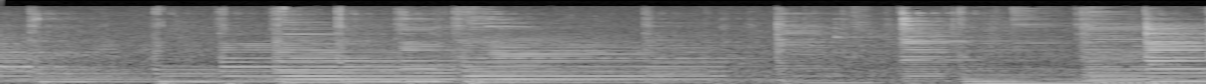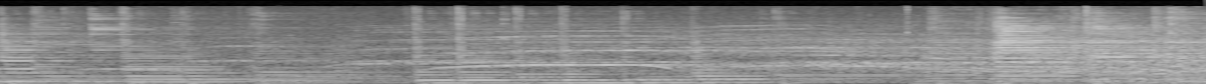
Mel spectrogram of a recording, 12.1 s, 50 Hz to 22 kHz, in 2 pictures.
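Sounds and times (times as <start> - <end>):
guitar: 0.0 - 12.0
live band playing country ballad: 0.0 - 12.0.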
